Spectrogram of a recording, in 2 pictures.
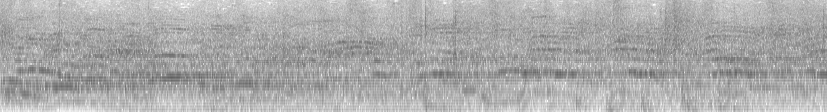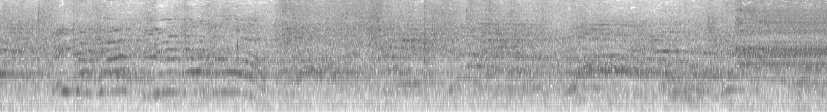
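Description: Ice skates scrape across ice.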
